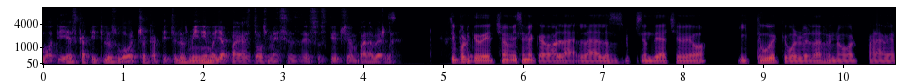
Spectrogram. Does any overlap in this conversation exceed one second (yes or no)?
no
